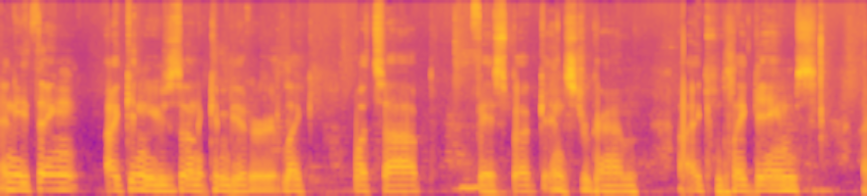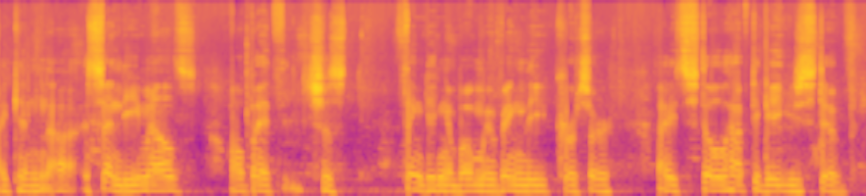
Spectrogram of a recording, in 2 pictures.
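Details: Adult man with ALS, a progressive neurological disease, with limited hand movement and a Neuralink brain implant received in late May; he says his voice is starting to slow down and will worsen daily; dysarthria (ALS).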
